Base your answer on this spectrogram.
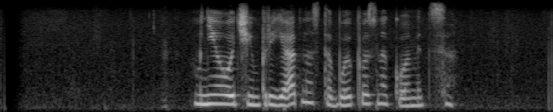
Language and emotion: Russian, neutral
